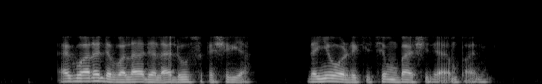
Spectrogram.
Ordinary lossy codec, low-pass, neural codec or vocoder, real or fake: Opus, 64 kbps; 3.6 kHz; codec, 16 kHz, 4.8 kbps, FACodec; fake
